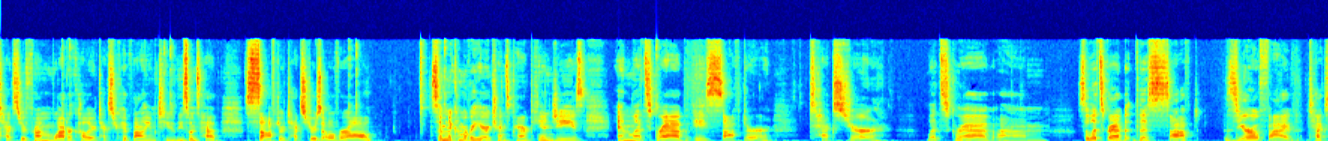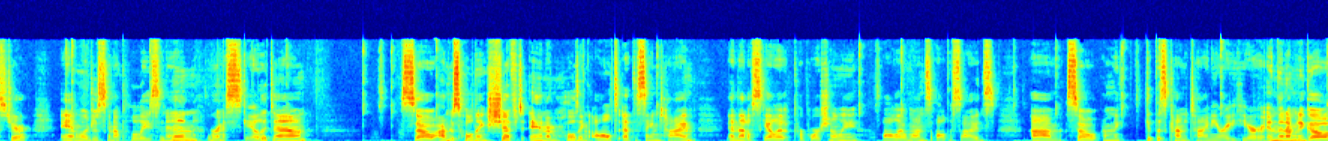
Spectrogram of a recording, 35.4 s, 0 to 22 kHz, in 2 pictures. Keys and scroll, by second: 9.7 Down, 11.8 Down.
